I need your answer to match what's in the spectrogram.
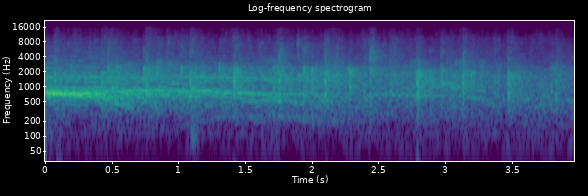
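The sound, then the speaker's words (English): Sustained applause from a large theater audience for three guests as they leave the theater, dense clapping with scattered sharper claps, gradually tapering slightly in loudness over a few seconds. “Thanks for doing one more round of applause for them as they make their way out of the theater.”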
